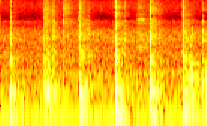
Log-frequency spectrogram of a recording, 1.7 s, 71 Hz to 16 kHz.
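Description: A homemade walnut spelt bread loaf is tapped after 25 minutes of baking, giving a series of evenly spaced, short, low hollow knocks. The hollow sound is a good sign that the loaf is baked through and done.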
